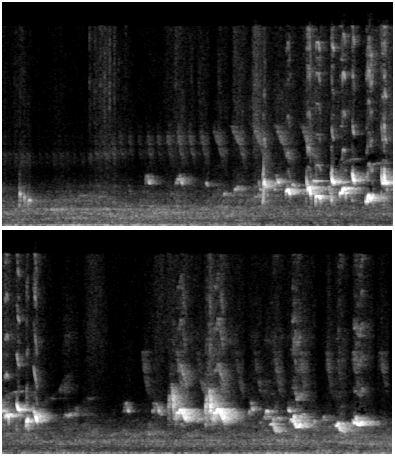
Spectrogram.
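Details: Blue-winged leafbird in the morning giving two bursts of lively warbling, each a rapid string of bright up-and-down whistled notes, separated by a brief pause, with faint low hum behind.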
